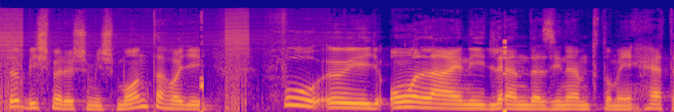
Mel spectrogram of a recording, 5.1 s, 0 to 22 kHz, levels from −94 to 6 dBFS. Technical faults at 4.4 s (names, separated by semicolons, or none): none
